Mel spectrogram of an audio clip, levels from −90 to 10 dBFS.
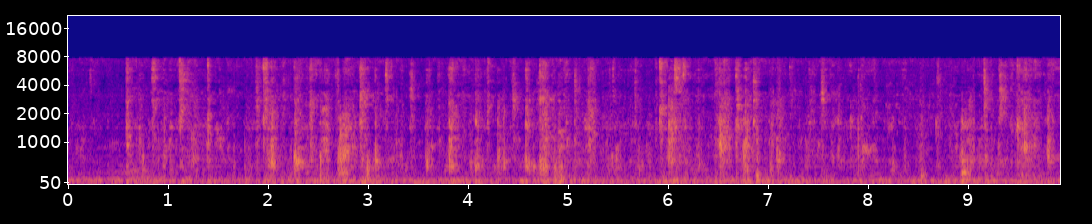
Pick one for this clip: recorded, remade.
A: remade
